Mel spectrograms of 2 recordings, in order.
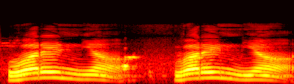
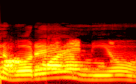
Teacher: নিয়টা এরকম বলা যাবে না, নি এবং অ আলাদা আলাদা উচ্চারণ করা যাবে না, একসাথে বলতে হবে।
